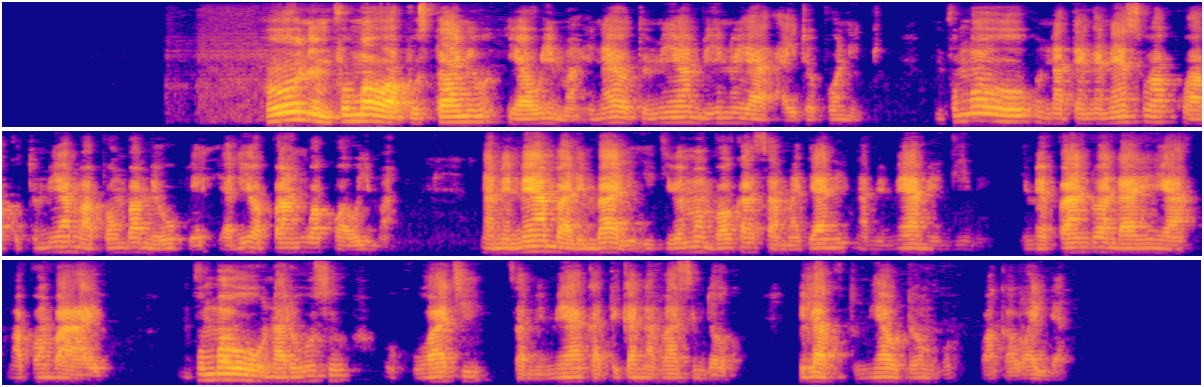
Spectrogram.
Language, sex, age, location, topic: Swahili, male, 50+, Nairobi, agriculture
